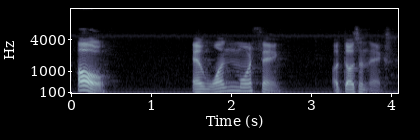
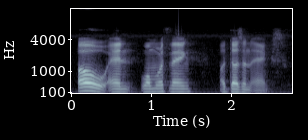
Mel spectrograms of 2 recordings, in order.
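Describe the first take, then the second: First: It has a short pause at the comma. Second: It is read straight through without a pause. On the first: "because there's a comma, I do a little bit of pause" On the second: "if there was no comma, this is how I would read it"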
